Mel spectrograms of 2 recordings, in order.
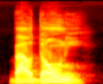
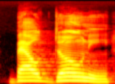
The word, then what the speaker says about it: Baldoni: Baldoni. Baldoni. I And believe so so. so Blake Lively is suing Baldoni for like him being inappropriate and things of that nature. Now, Baldoni came out with his receipts, and I believe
